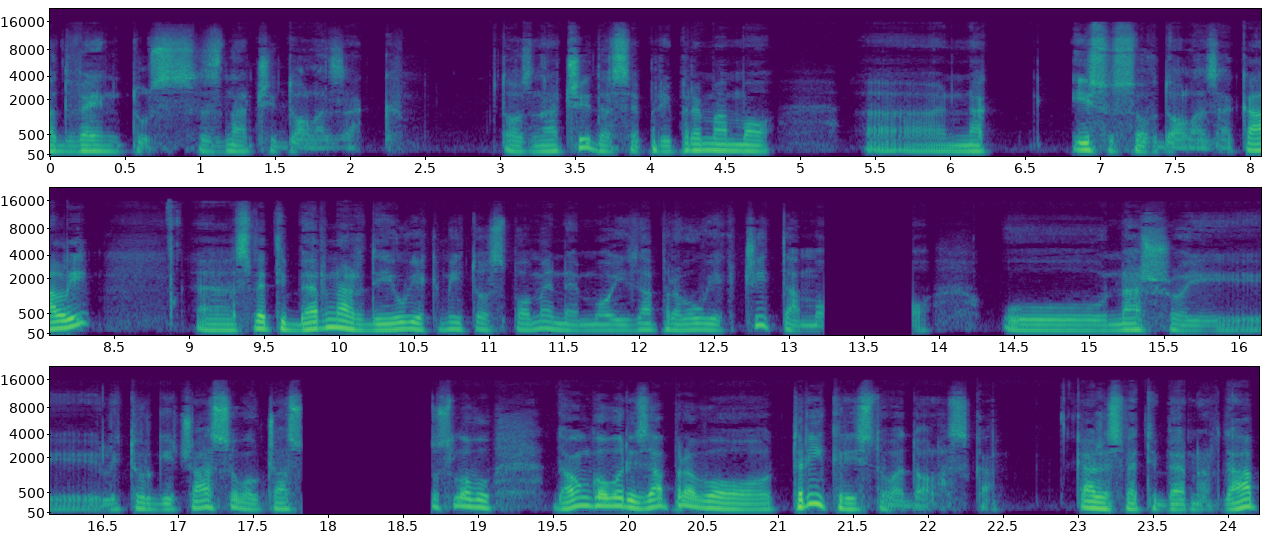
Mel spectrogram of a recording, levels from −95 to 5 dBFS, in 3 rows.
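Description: The audio drops to silence twice and then picks up exactly where it left off: from 13.24 to 13.84 s, adding 0.6 s, and from 17.83 to 18.70 s, adding 0.87 s. These are rebuffering stalls, where playback ran out of downloaded data and paused until more arrived, delaying the audio without losing any.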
